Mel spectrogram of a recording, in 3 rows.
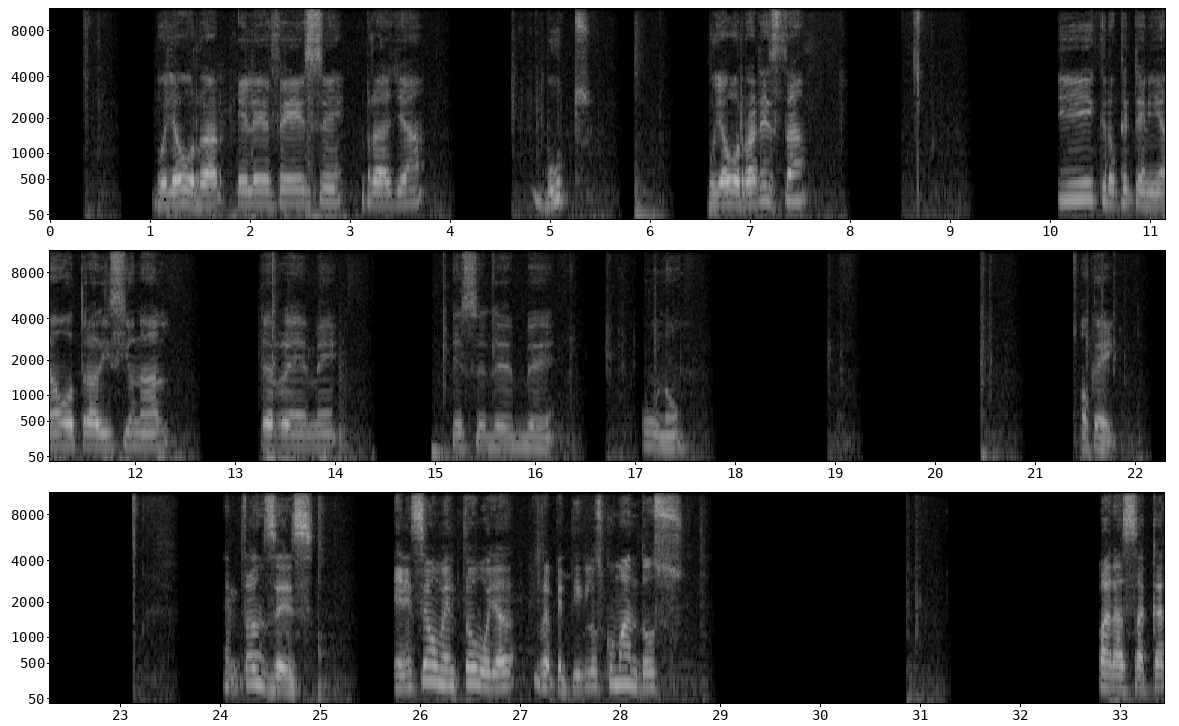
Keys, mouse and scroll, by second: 0.0-2.8 typing, 4.6 typing, 7.9 Return, 12.8-17.2 typing, 18.9 Tab, 20.4 Return, 21.2-22.9 typing, 26.0-26.9 typing, 28.8-30.8 typing.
